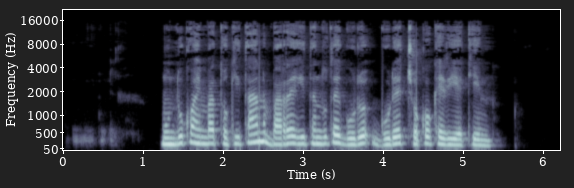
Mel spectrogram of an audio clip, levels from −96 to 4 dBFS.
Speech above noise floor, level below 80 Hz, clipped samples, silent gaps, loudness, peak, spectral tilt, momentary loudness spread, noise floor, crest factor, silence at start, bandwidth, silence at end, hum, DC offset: 67 dB; -48 dBFS; under 0.1%; none; -17 LUFS; -2 dBFS; -6 dB/octave; 6 LU; -83 dBFS; 16 dB; 1.25 s; 16 kHz; 0.85 s; none; under 0.1%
